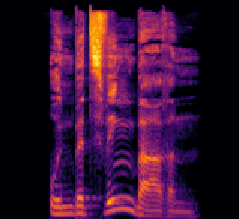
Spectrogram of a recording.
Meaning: strong dative masculine/neuter singular of unbezwingbar
- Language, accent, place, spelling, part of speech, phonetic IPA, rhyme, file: German, Germany, Berlin, unbezwingbarem, adjective, [ʊnbəˈt͡svɪŋbaːʁəm], -ɪŋbaːʁəm, De-unbezwingbarem.ogg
